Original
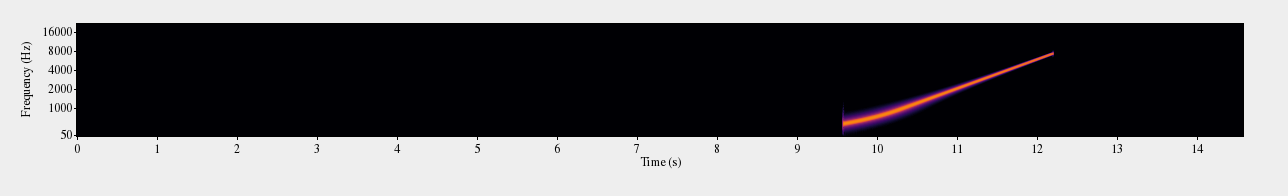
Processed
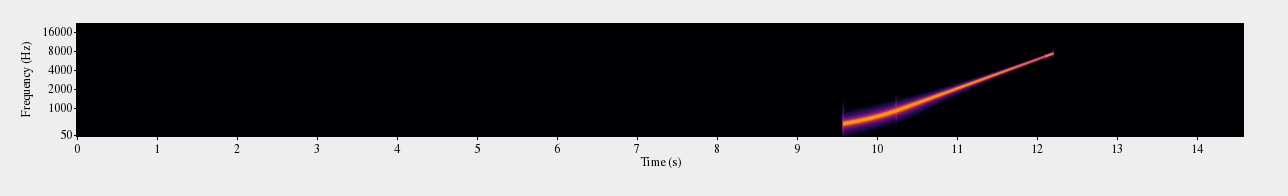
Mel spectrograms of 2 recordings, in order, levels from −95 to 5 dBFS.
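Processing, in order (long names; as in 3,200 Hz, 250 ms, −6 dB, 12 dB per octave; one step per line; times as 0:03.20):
0:10.23–0:12.10: low-pass filter 3,500 Hz 12 dB per octave
level +4.5 dB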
